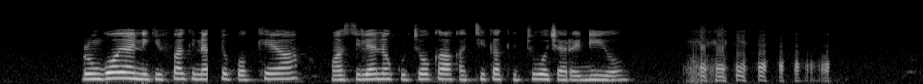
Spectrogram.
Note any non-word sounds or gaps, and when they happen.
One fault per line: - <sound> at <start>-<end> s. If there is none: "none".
- dropout at 2.1-2.2 s
- laugh at 6.8-8.3 s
